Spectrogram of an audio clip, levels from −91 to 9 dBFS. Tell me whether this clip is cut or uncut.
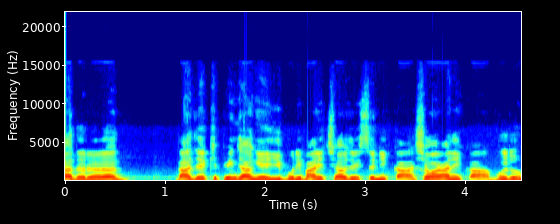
uncut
